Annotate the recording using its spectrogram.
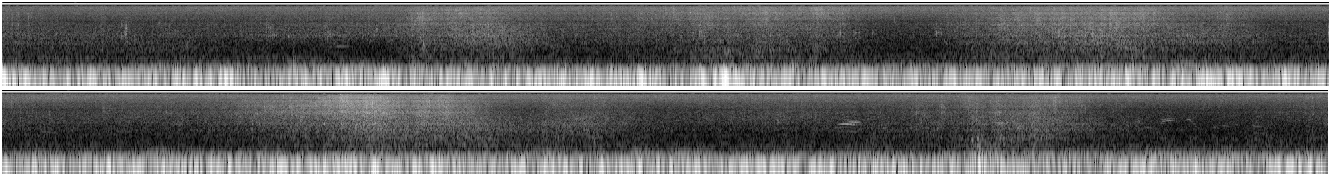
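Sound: ocean waves and surf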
